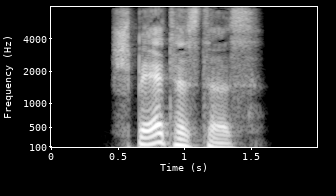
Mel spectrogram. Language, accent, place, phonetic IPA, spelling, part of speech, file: German, Germany, Berlin, [ˈʃpɛːtəstəs], spätestes, adjective, De-spätestes.ogg
- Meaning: strong/mixed nominative/accusative neuter singular superlative degree of spät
